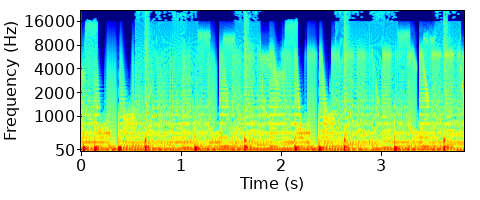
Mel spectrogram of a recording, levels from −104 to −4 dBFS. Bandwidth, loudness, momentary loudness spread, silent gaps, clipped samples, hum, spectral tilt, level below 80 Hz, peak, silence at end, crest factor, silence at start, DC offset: over 20 kHz; -23 LUFS; 7 LU; none; under 0.1%; none; -6.5 dB/octave; -22 dBFS; -2 dBFS; 0 s; 18 dB; 0 s; 0.2%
